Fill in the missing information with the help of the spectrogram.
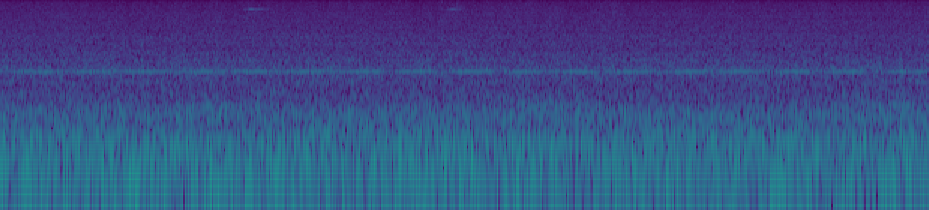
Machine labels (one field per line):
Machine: slide rail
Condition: normal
